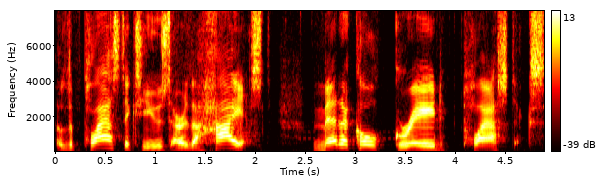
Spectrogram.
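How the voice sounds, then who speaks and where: Using a high pitch and very wide pitch swings, a man talks at a fairly slow pace. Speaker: coin dealer, TV sales host. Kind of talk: sales pitch. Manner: animated.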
